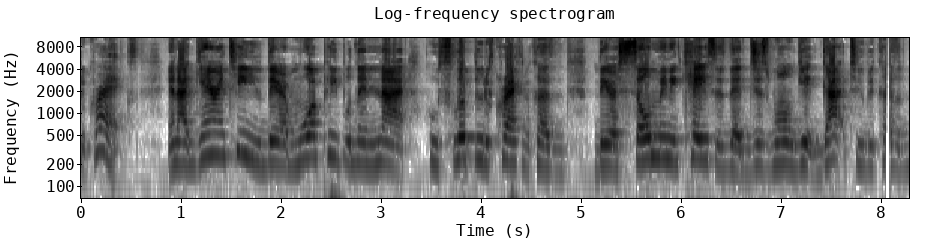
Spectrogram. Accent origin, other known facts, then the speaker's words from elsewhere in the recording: Newark, New Jersey, United States; also born or lived in Albany, Georgia; now in Georgia, United States; I was born in Albany, Georgia, but I was raised in Newark, and I've been back in Georgia for 7 years.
